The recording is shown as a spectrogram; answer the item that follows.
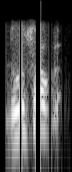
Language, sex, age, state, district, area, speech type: Hindi, male, 30-45, Bihar, Samastipur, urban, conversation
